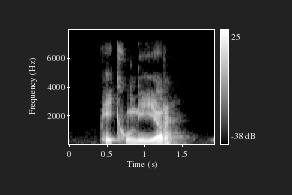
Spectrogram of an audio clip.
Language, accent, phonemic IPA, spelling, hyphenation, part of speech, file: German, Austria, /pekuˈni̯ɛːr/, pekuniär, pe‧ku‧ni‧är, adjective, De-at-pekuniär.ogg
- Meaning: pecuniary, monetary, financial (pertaining to money)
